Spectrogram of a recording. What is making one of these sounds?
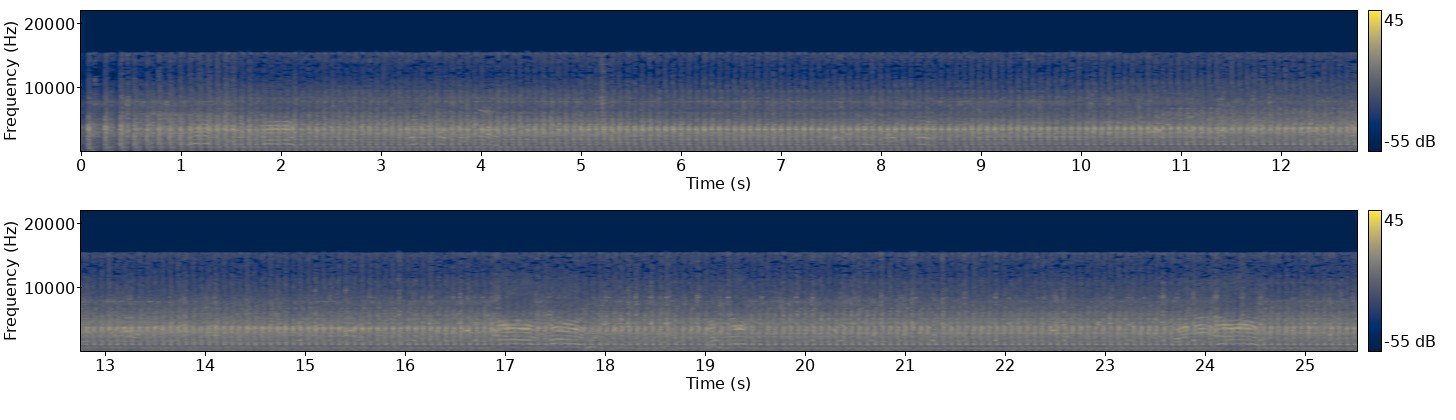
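A small engine chugs loudly and steadily.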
